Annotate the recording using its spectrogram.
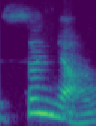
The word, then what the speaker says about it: Szonja: Alors je ne sais pas prononcer le prénom de votre héroïne, c'est Sonia ? – Sonia, oui, Sonia. – C'est écrit S-Z-O-N-J-A, et là je me suis dit, tu vas forcément te planter.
